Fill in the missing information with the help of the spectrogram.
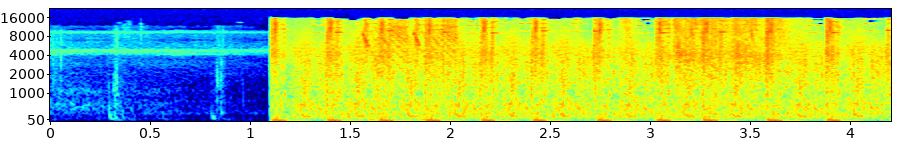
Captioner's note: gunfire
